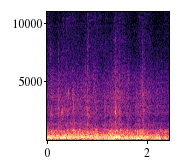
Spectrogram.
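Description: Steady rumble and rattle of a hospital bed's wheels and frame as it is pushed along a corridor.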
